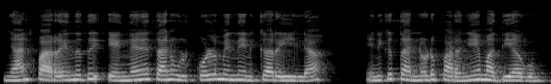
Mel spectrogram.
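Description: A woman's voice: mid-range voice, fairly even intonation, moderate pace, vocal fry, warm tone, natural voice. A woman reading the lines of a hesitant, earnest young husband in a storybook romance, in her own voice.

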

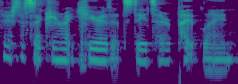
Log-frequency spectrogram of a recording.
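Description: Close to the microphone, a woman plays an attentive, affectionate office assistant in a soft-spoken ASMR roleplay, breathy and hushed with gentle, hesitant pauses. Her mid-range voice keeps a level tone and a reassuring mood.

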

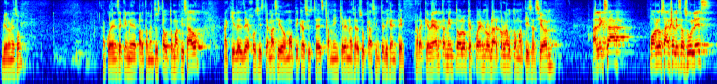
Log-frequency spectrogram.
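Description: A man hosting his own vlog in casual chat, relaxed and joking, talking at home and later from a car. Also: fairly low pitch, quick pace, roomy sound. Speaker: vlog host.

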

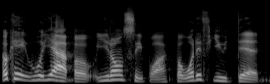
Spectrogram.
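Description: A man's voice: high-pitched, animated, a little fast, a bit bright, dry recording. A man voicing an evasive, playful femboy prankster in an ASMR role-play, stammering and repeating himself as he protests. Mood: cheeky.

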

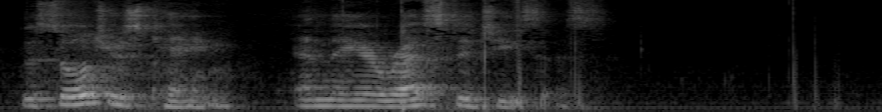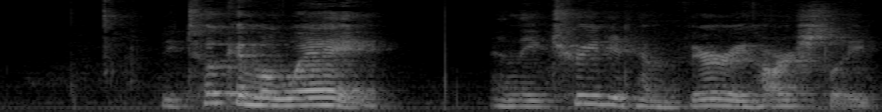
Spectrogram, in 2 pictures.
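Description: A woman reading a storybook aloud to children, gentle and expressive, with soft drops in volume. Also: medium pitch, echoey room, a little hiss or hum, poor audio.

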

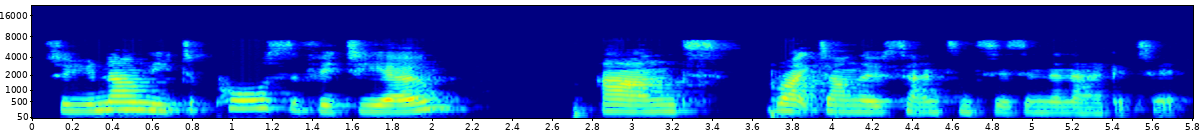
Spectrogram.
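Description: A woman teaching a recorded language lesson to pupils, drilling phrases slowly and clearly for them to repeat. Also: mid-range voice, lo-fi sound. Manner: slow, clear drilling with repetition prompts. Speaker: French teacher. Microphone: video lesson mic.

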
